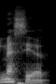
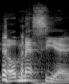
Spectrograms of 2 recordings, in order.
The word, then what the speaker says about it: Messier: dude it's named after charles messier is probably how you're supposed to pronounce it because it's french like mayonnaise um so uh oh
